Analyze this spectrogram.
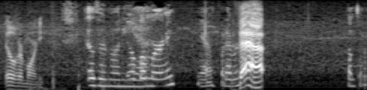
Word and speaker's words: Ilvermorny: Rowling announced like, oh yeah, there's an American version of Hogwarts, Mount Ivermorny, or however you actually pronounce it, I don't know, Ilvermorny.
